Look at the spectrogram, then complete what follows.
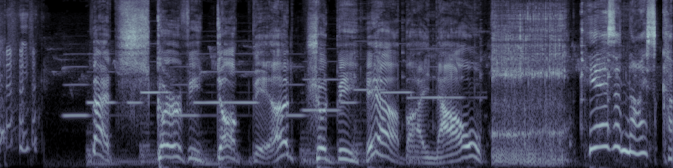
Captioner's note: oinks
